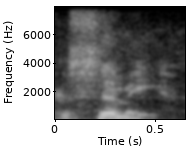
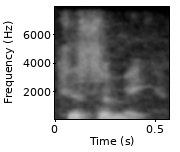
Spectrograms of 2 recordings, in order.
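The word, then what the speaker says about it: Kissimmee: Uh uh people uh where Disney is is the town of CMI. And people laugh if you if you uh if you pronounce it kissing me, they they'll make fun of you.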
